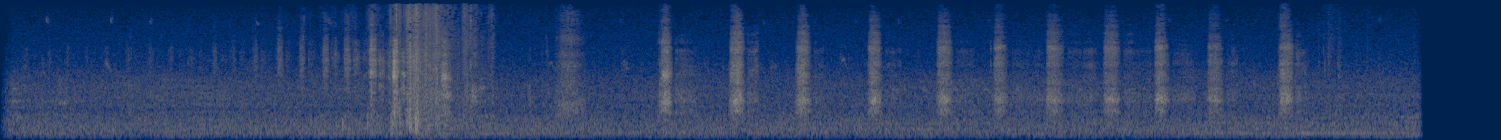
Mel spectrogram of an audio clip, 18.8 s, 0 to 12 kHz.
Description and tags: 001 - Dog Running Up and Past, Panting
Field-Recording, Panting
